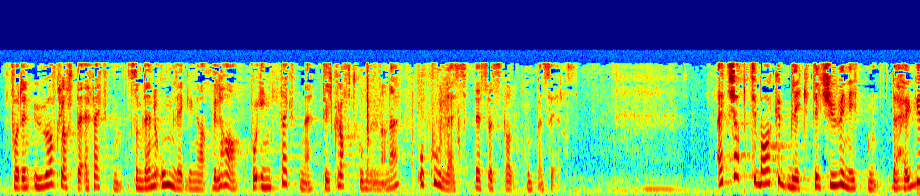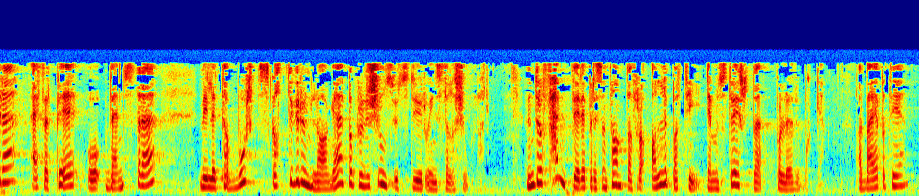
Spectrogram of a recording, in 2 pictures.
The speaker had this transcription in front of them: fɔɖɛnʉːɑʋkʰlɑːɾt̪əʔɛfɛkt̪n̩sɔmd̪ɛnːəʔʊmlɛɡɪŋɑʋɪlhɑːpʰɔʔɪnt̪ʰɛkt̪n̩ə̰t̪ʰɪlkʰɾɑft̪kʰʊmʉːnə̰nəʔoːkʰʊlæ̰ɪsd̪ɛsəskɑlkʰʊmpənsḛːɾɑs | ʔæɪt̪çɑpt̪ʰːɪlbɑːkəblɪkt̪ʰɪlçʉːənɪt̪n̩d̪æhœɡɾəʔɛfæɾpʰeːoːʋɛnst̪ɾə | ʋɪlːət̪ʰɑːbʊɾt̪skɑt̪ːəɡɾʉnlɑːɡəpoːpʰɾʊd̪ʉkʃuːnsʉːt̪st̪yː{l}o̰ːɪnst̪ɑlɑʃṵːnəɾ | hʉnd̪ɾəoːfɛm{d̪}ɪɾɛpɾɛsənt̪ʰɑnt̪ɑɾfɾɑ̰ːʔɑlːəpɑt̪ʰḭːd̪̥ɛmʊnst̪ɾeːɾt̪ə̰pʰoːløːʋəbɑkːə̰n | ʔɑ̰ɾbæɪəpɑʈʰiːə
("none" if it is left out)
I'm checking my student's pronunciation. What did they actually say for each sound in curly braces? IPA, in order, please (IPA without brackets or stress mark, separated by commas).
ɾ, t̪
